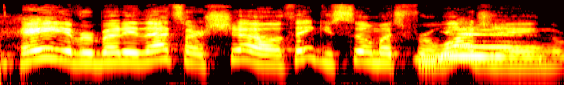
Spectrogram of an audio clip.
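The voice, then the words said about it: Announcer voice. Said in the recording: “that's my my announcer voice.”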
